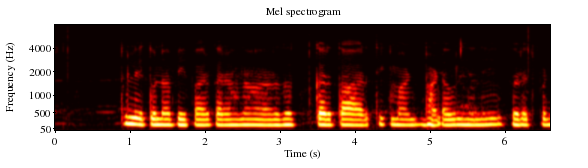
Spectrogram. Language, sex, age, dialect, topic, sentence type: Marathi, male, 18-24, Northern Konkan, banking, statement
